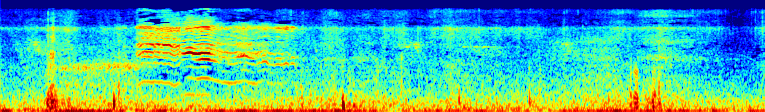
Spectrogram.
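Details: Kitten greeting a person with a single short, wavering, high-pitched meow near the start, followed by quiet room noise with a few faint taps.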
